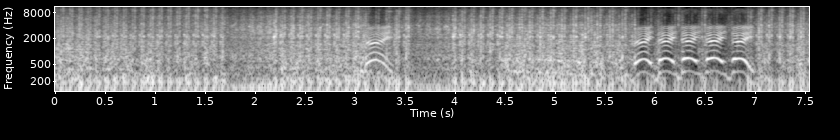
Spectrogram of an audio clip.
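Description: A small tractor engine chugs steadily close by.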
